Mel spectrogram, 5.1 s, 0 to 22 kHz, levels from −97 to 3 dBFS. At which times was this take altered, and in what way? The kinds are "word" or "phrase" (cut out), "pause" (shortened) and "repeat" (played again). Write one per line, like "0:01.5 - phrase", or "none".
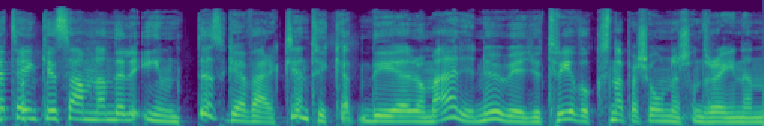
0:02.4 - word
